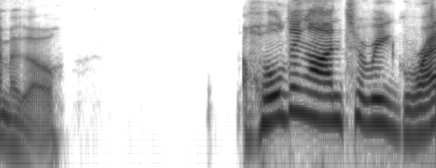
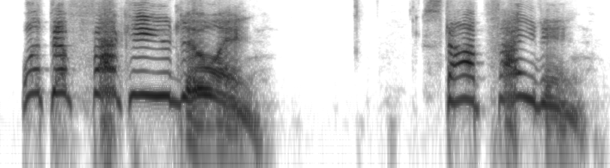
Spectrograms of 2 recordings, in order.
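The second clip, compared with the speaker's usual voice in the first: high-pitched, mock scream. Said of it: "better than me screaming".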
